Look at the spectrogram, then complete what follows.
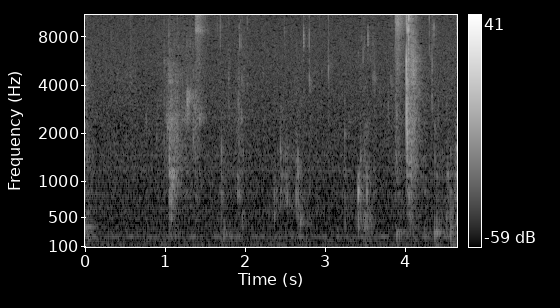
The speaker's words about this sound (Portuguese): Eu não sei o quanto esse microfone é bom, mas se ele conseguiu pegar a água descendo na minha garganta, se você realmente ouviu isso, significa que ele é um dos bons.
